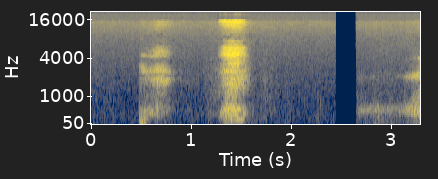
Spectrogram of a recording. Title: Wet cold sneezes 🤧 am sick again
